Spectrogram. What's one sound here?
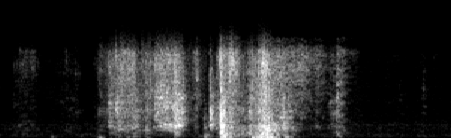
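A man rummages through items, rustling and knocking them.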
